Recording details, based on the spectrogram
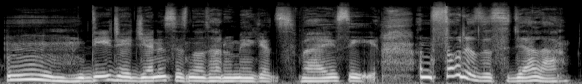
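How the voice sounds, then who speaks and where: An Argentine actress voices a flirty, confident radio DJ in a video game, delivering scripted patter in a seductive, teasing way. Her low voice is slow and mellow with lively intonation, and the mood is flirty and upbeat. The studio-quality recording has no echo.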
